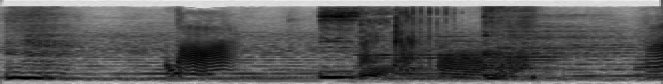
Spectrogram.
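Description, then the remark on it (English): A loud fart sound effect stretches over a few seconds, buzzy and reedy, its pitch wobbling up and down with a couple of sharper bursts along the way. “If I said Mozart, do you have Amadeus to farting?”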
